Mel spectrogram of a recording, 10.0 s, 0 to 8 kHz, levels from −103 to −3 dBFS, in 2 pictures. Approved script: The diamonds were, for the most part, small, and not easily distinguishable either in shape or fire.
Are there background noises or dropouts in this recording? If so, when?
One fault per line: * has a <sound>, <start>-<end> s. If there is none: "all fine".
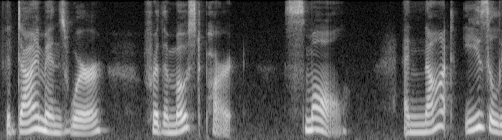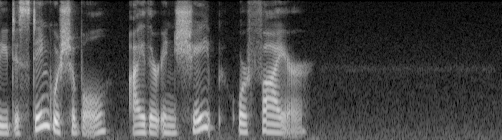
all fine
